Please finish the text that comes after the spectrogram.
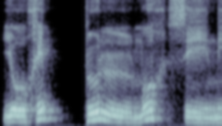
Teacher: Baknya dibaca double, ada tasdidnya, ditekan dan ditahan biar tampak doublenya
